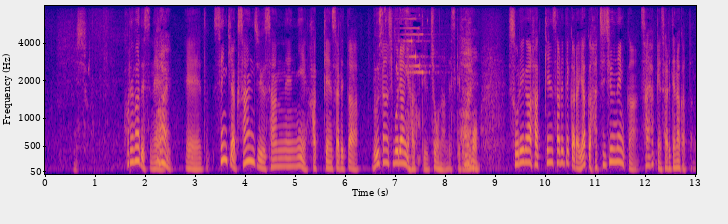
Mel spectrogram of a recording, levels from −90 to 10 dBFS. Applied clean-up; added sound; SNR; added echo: none; none; none; none.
